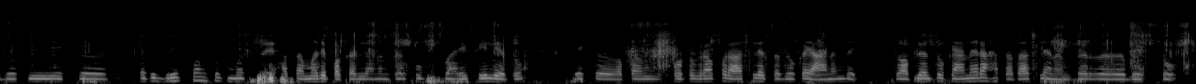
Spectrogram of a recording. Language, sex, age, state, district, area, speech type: Marathi, male, 18-30, Maharashtra, Nashik, urban, spontaneous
